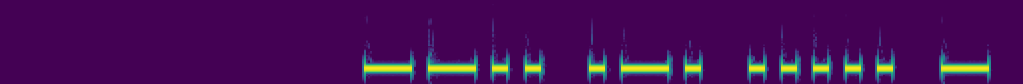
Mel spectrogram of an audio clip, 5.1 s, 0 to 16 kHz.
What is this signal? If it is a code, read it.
Morse code, heard as a keyed tone, about 15 wpm, 700 Hz. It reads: ZR5T
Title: DXCC-100 Call Signs - 4 Characters - 15wpm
